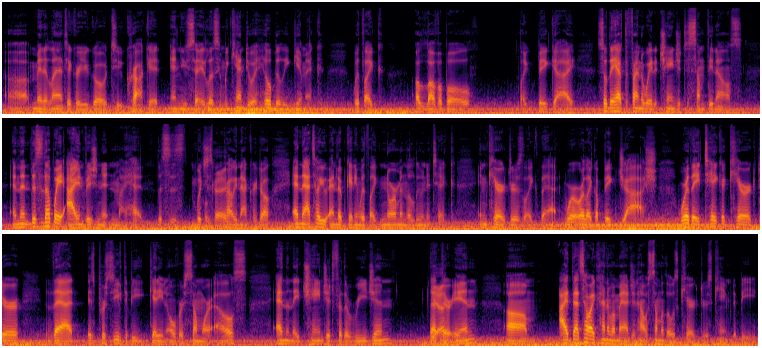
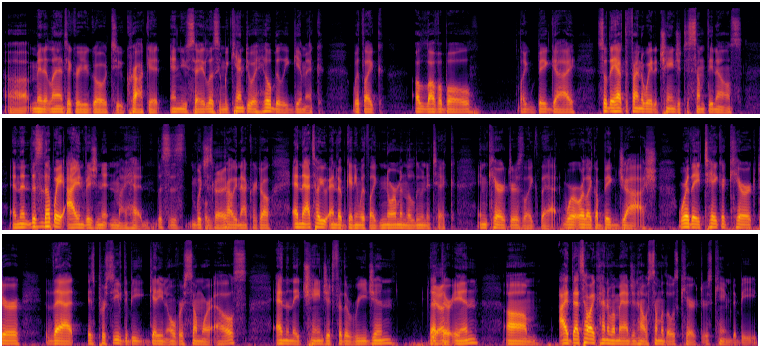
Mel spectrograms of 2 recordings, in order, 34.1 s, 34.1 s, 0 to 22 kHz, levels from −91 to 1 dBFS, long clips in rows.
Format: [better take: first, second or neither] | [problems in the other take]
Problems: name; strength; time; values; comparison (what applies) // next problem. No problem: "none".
second | low rumble; noticeable; throughout; 15 dB below the speech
